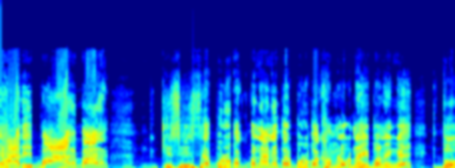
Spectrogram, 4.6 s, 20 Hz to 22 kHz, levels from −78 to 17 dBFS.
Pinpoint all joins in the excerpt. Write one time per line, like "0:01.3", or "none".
none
